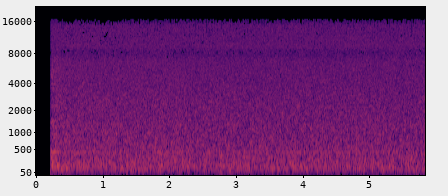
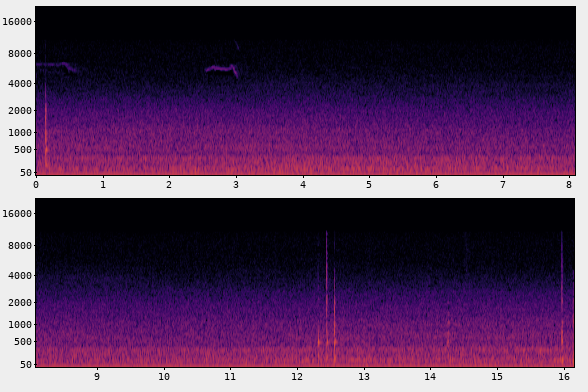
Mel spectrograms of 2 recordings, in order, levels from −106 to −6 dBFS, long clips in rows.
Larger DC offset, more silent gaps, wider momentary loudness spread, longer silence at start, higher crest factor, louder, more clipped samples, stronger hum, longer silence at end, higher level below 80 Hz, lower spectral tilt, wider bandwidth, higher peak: neither; neither; second, 1 LU vs 6 LU; first, 0.2 s vs 0 s; second, 16 dB vs 28 dB; first, -54 LUFS vs -60 LUFS; neither; neither; about the same, 0 s vs 0 s; second, -78 dBFS vs -68 dBFS; second, -2.5 dB/octave vs -7 dB/octave; first, 16.5 kHz vs 10.5 kHz; second, -40 dBFS vs -30 dBFS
